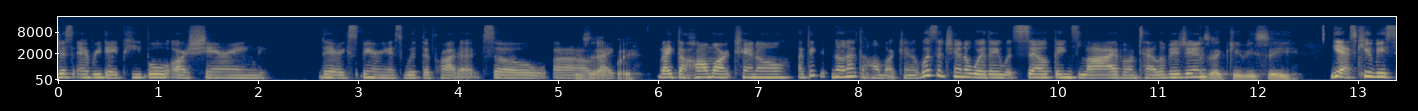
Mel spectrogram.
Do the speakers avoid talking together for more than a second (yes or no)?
yes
